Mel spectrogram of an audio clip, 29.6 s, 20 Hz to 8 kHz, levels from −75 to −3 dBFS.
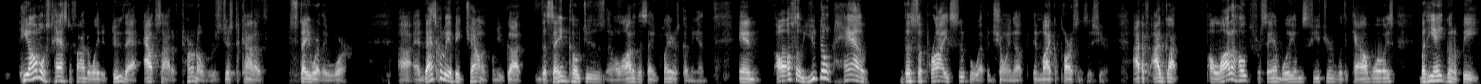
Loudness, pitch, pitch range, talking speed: -22 LUFS, 120 Hz, 110-150 Hz, 165 wpm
